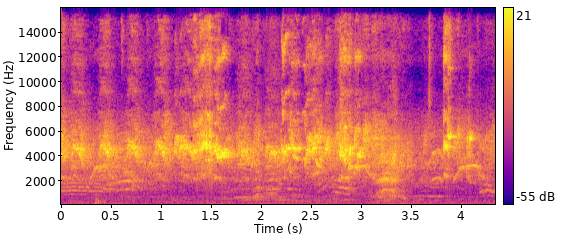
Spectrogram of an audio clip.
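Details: A pair of pet sun conures, dancing, give a steady run of harsh, high chattering squawks over a low electrical hum.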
